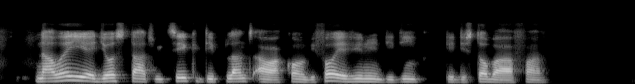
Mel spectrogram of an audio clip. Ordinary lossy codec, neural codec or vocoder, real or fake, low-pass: none; codec, 24 kHz, 0.9 kbps, WavTokenizer, large speech release; fake; 7.2 kHz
